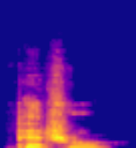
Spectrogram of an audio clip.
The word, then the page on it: petrol: Australian English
